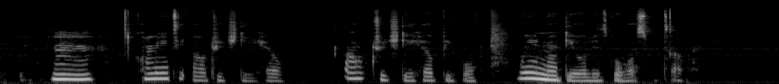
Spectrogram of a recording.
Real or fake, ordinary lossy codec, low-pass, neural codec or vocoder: real; AAC, 96 kbps; 14.4 kHz; none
